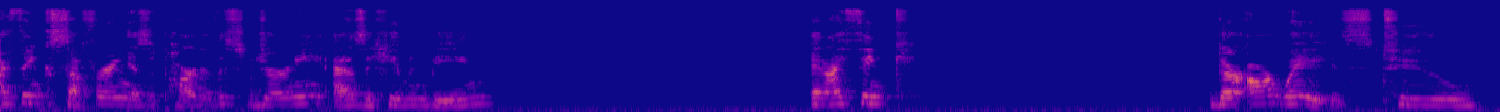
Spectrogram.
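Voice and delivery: deliberate, slow delivery, working it out aloud. Explaining a view on suffering, talking slowly while still processing thoughts. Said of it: "I'm talking slow because I'm processing".

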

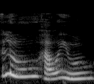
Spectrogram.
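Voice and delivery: very low put-on French accent. Speaker asks non-French viewers to read sentences in their best accent, French accent. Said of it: "read the next sentences with your best French accent".

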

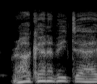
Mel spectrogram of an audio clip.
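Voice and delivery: sweeping, gloomy pronouncement delivered high, sounding doom-laden. Joking about the next eclipse: Donald Trump voice. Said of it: "he's doing Donald Trump".

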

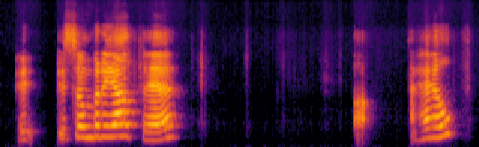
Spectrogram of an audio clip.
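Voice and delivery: very high, faltering plea. Voicing an unseen voice among the bodies: survivor calling for help. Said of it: "you hear a voice say".

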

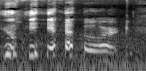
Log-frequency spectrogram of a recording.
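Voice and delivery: slow, loud, laughing mock delivery.

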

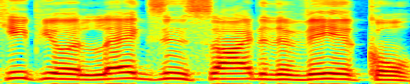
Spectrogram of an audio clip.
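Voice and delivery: put-on Australian accent. Demonstrating the difference between aussie and kiwi accents, australian accent. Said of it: "is my Aussie accent".

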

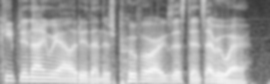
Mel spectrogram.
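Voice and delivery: ordinary talk

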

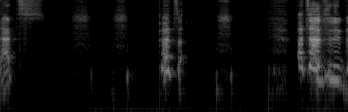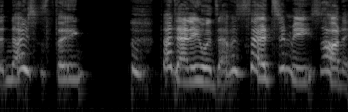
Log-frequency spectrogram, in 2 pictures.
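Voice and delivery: voice close to tears. As Eggman, answering Sonic's praise of him as the main villain, tearful. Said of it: "you don't have to cry".

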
